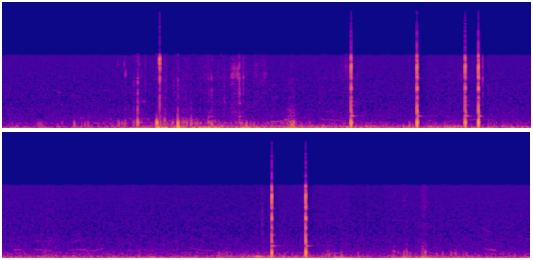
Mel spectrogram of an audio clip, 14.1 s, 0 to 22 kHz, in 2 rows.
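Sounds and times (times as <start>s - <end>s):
muffled underwater ambience: 0.0s - 14.0s
sharp clicks and knocks: 5.5s - 6.6s, 10.6s - 11.4s.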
